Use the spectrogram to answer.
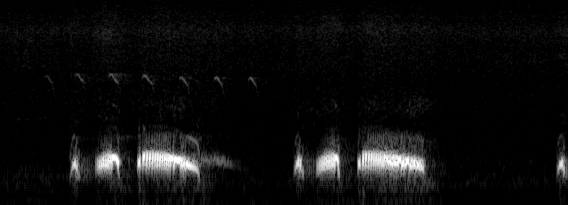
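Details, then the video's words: Spotted dove calling as a lure for trapping wild doves in Indonesia: two phrases of short stuttered coos leading into a long, even, slightly falling coo, with a series of faint high chirps from another bird. "SUARA TEKUKUR PIKAT"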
